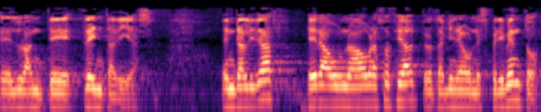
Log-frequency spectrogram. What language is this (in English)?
Spanish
